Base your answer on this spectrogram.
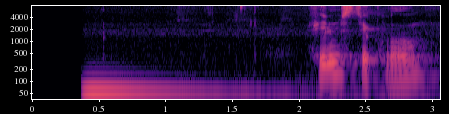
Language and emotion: Russian, neutral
